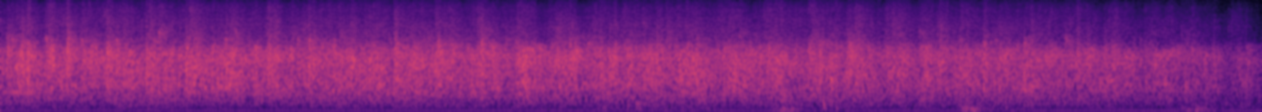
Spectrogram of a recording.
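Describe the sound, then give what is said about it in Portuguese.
A church audience applauding during a service, with steady, dense clapping that stays loud and even throughout and fades only slightly at the end. “Se você pode, aplaude ao Senhor.”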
